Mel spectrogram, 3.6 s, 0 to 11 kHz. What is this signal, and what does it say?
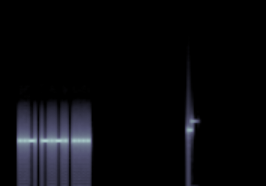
Morse code, heard as a keyed tone, about 40 wpm, 700 Hz. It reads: UCH
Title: Top Three Letter Combinations in Words 40wpm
